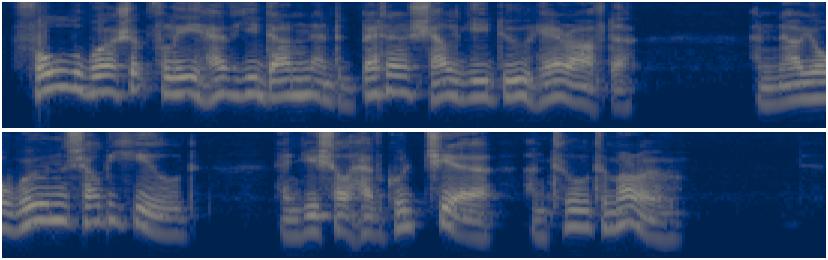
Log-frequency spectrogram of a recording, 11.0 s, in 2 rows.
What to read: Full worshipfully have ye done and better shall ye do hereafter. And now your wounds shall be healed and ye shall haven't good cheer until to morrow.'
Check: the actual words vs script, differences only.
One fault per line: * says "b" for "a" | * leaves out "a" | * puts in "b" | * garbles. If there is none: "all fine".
* says "have" for "haven't"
